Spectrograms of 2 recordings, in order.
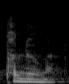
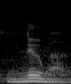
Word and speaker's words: pneuma: You can almost hear it in the Greek, pneuma. I hear some people pronounce it pneuma. It's pneuma. The P is silent, or the pi is silent.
